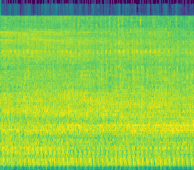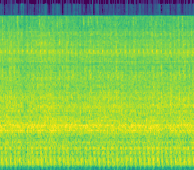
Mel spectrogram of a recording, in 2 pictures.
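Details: Power tiller single-cylinder diesel that made a tapping sound and would not take load, after the injector nozzle was replaced, runs a steady, even chug at fast idle with no misses or knocks, sounding healthy.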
